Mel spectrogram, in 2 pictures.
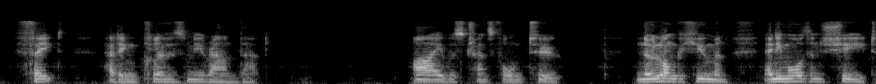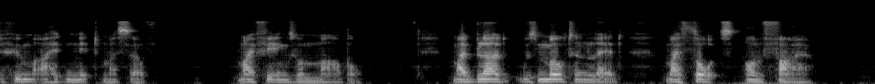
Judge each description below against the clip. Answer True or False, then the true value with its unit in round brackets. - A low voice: True (110 Hz)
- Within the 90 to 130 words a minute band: True (125 wpm)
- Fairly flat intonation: True (2.2 semitones)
